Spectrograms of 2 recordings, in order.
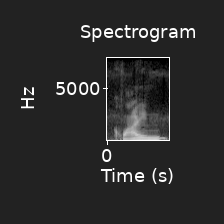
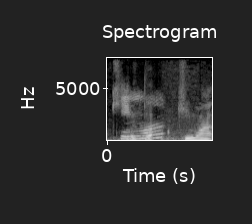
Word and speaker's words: quinoa: Starbucks they said Starbucks chicken and Quine I know protein Bowl quinoa okay there you go that's me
